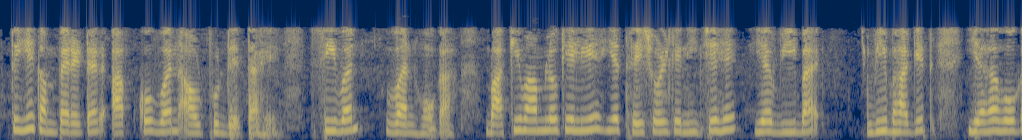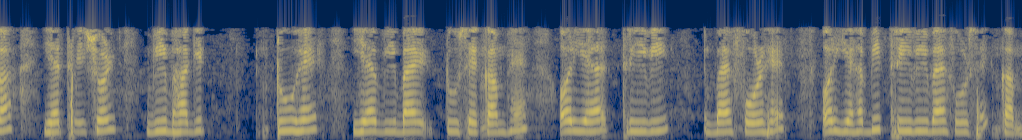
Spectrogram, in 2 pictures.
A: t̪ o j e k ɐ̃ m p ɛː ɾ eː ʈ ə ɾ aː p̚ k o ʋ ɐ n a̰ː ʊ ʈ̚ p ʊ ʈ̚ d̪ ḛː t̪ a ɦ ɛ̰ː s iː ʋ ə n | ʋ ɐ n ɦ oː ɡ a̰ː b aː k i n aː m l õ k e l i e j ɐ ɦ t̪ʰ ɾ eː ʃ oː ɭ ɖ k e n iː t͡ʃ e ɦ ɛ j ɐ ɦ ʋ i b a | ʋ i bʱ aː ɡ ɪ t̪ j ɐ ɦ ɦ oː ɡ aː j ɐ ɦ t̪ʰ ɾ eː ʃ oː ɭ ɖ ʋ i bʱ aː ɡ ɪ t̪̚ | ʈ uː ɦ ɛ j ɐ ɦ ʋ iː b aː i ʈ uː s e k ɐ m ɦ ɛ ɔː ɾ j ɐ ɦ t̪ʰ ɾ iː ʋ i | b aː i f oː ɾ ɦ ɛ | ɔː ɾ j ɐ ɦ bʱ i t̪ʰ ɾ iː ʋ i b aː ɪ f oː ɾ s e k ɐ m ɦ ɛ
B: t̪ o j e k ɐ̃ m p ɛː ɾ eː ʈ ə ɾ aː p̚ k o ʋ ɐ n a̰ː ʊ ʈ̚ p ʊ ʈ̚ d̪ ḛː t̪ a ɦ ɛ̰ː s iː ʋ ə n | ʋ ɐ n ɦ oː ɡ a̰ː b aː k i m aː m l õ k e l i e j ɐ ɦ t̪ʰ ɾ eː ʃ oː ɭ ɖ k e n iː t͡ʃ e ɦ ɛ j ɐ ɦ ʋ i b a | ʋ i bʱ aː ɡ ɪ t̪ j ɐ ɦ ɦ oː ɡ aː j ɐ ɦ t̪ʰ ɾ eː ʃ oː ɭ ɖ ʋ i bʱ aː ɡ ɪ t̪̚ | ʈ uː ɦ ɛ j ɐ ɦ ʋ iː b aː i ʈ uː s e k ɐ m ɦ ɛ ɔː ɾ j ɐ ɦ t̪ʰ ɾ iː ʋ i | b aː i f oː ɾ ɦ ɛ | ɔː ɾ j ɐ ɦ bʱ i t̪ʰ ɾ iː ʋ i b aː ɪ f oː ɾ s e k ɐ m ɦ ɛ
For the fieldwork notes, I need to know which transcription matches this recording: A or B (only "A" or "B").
B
